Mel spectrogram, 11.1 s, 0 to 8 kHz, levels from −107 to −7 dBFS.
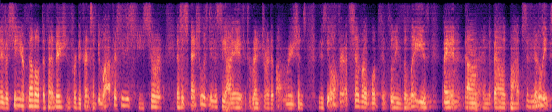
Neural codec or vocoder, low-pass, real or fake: codec, 44.1 kHz, 0.9 kbps, DAC; 7.2 kHz; fake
